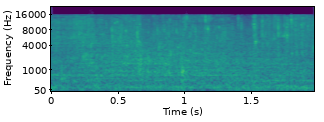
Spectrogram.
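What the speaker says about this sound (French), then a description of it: "Je rajoute de l'eau" Water trickles steadily into a Moulinex Companion food processor bowl while hachis parmentier is prepared, a close, continuous pour with no voices over it.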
